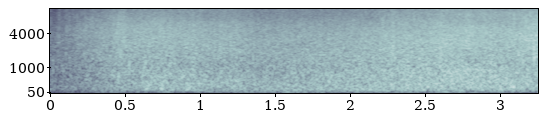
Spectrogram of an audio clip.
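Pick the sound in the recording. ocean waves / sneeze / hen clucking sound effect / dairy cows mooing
ocean waves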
